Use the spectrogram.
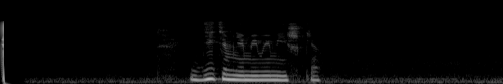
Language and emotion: Russian, neutral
